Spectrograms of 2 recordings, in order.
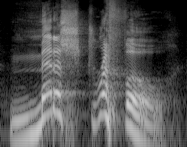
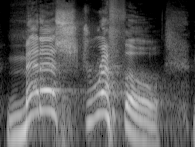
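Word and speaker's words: Metastrepho (μεταστρέφω): Now, this is how we're going to butcher this word together. Metastrepho. Say that with me. Metastrepho.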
